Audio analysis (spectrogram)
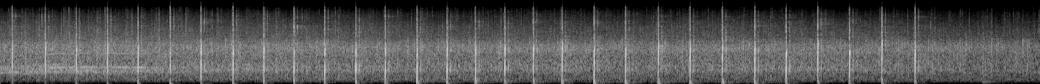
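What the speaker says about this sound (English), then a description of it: "let's give our families and friends a big round of applause" A big crowd at an honors convocation ceremony applauds steadily, a dense wash of clapping with a rhythmic pulse of claps running through it for the whole stretch.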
